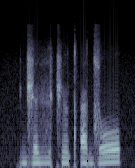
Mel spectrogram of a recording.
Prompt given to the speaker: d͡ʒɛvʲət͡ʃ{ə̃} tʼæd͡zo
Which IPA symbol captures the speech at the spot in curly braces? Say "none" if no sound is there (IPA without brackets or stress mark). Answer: ə̃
